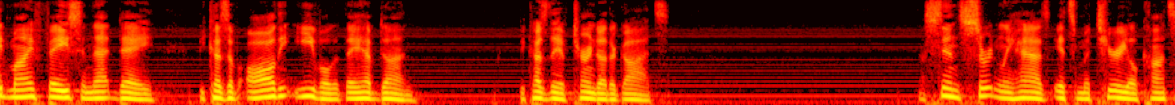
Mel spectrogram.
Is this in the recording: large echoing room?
yes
